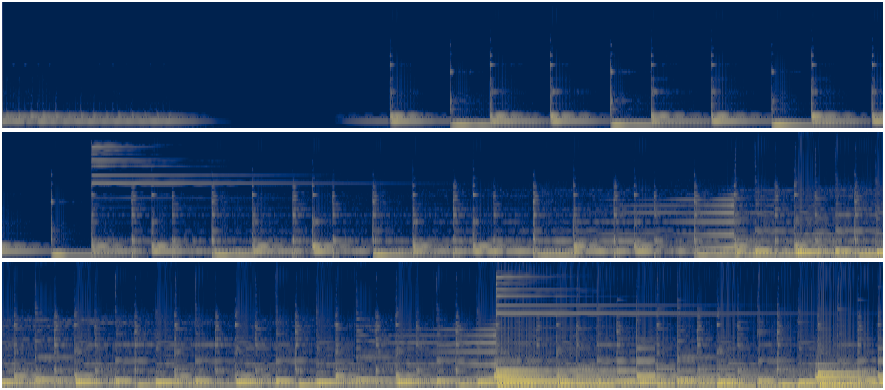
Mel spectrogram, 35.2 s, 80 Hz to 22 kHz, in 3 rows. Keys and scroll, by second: 8.1 ctrl+z, 11.6 ctrl+z, 12.0 ctrl+z, 12.4 ctrl+z, 27.1 b.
